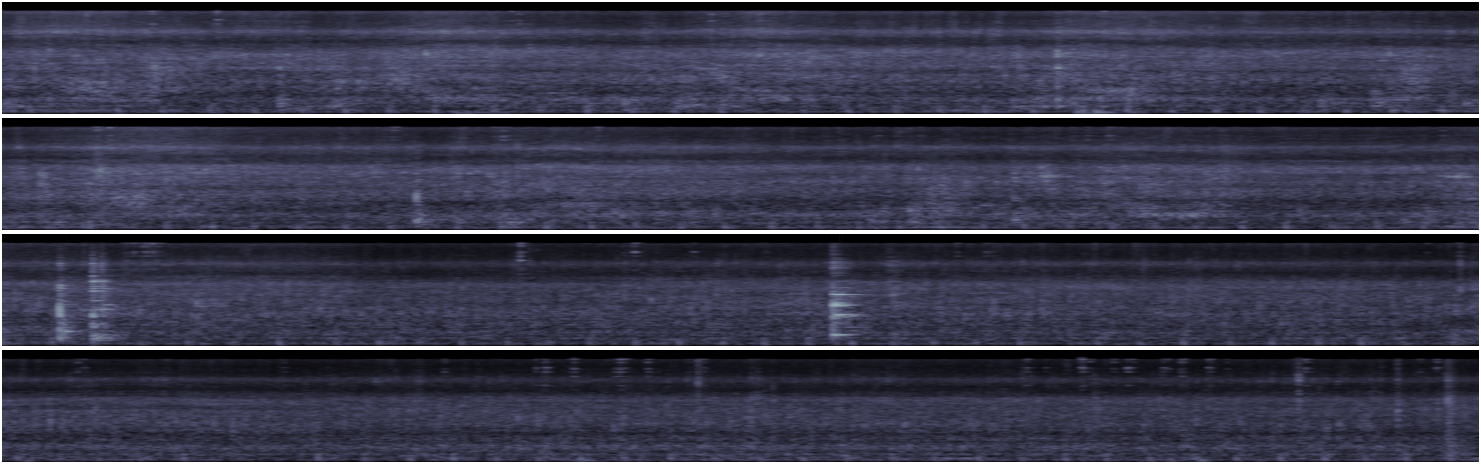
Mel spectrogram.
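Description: Chicken and masala paste sizzling in oil in an aluminium kadai while being stirred with a metal spatula. There are a few sharp clinks of the spatula against the pan, and the sizzle softens about halfway through.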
